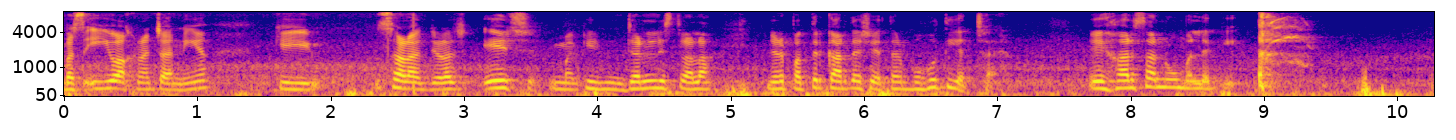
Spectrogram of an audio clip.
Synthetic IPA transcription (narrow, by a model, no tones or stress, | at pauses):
bəsɪõːaːkʰnaːt͡ʃaːniːaː | kɪ | saːɽaːd͡ʒeːɽaːeːkɪd͡ʒəɾnəlɪsʈɾaːlaːd͡ʒeːɽaːpət̪ːɾkaɾt̪eːʃeːt̪əɾbɔːʊt̪ɦiːətːʃʰa̰ːɛ̰ː | eːɦəɾsaːnũːmət̪ləbkɪ̰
